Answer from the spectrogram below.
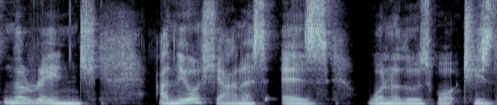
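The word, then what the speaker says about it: Oceanus: new Oshi yes so the oceanis not as Ricky would like to pronounce it the OC anus but this is a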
